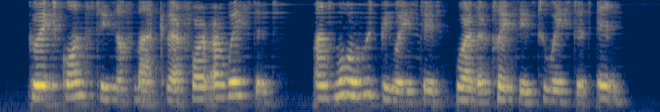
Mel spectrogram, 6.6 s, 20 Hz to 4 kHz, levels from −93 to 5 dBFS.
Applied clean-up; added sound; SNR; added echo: neural mask model DeepFilterNet 3.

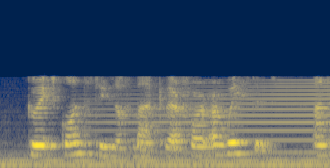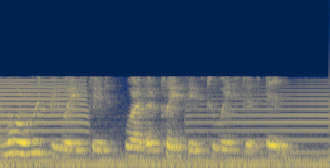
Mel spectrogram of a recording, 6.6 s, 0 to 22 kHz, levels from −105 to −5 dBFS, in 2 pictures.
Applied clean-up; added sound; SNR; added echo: none; Trumpet; 16 dB; reverberation time 0.4 s.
